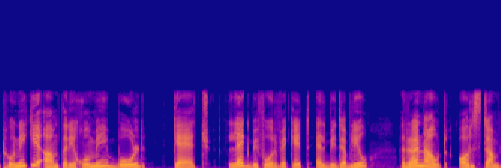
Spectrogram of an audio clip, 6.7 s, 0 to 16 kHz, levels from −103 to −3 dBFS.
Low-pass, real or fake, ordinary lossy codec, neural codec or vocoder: 7.2 kHz; real; none; none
